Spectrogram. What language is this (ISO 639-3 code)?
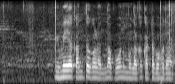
kan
